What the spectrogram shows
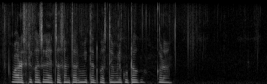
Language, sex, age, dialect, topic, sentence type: Marathi, female, 25-30, Varhadi, banking, question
